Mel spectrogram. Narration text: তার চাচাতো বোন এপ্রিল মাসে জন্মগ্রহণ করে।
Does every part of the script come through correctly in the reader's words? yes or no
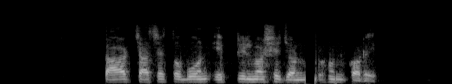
yes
